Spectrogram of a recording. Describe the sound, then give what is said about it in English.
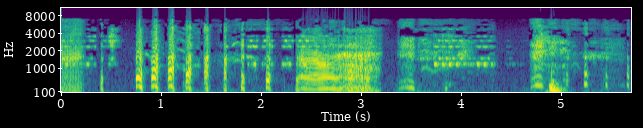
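A telephone rings in a series of short, choppy electronic bursts followed by a longer sustained tone, loud, with no talking over it. “Anyway, phone call now.”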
